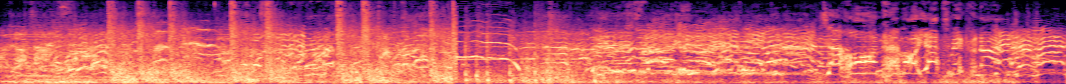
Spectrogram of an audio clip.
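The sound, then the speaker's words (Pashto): A women's protest crowd in Kabul chatters and shouts loudly throughout while gunfire is fired into the air to disperse them. Several sharp cracks stand out over the din in the first half. “دا په کابل کې د خزو هغه اعتراض و چې طالبانو په هوایي ډزو تیتو برک کړ.”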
